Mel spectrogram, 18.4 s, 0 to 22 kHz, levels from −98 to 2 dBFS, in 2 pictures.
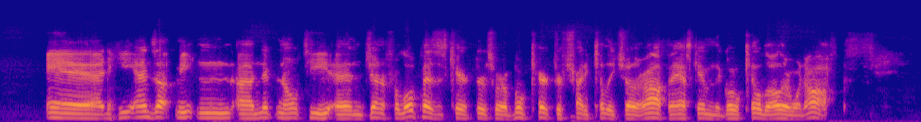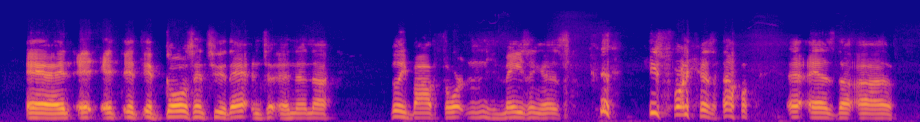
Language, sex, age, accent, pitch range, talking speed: English, male, 30-49, American, 145-175 Hz, 180 wpm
